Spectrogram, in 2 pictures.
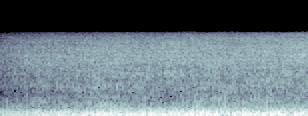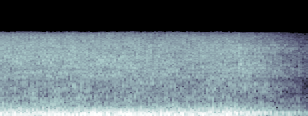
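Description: A deep, steady rumbling noise that swells in over the first second or two and fades away near the end.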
